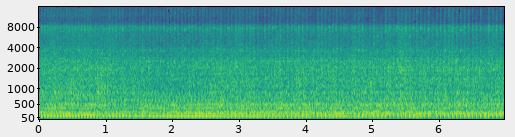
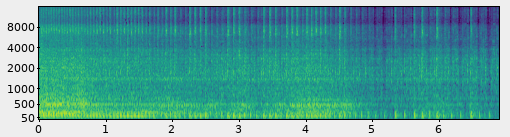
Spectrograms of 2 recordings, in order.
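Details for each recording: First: Toro 421 snowblower, rusty, first cold start in about 2 years, started in a couple of pulls after fuel turned on: small single-cylinder engine buzzing at steady speed, even, no misses or surging; running healthy. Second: Toro 421 snowblower, rusty and unstarted for about 2 years, cold start after a couple of pulls: small single-cylinder fires, then beat slows and thins as it runs short of fuel with the fuel valve shut; fuel starvation.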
